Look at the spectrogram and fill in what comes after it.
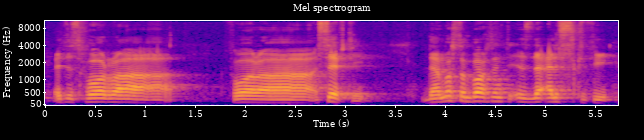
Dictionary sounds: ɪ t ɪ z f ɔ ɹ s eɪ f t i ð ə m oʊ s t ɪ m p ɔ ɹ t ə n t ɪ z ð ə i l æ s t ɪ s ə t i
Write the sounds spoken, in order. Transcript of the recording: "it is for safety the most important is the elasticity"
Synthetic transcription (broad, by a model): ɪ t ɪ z f ɔ ɹ s eɪ f t i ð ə m oʊ s t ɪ m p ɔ ɹ t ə n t ɪ z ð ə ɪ l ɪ s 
